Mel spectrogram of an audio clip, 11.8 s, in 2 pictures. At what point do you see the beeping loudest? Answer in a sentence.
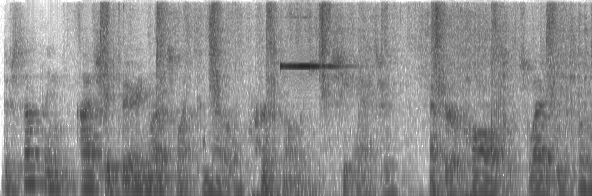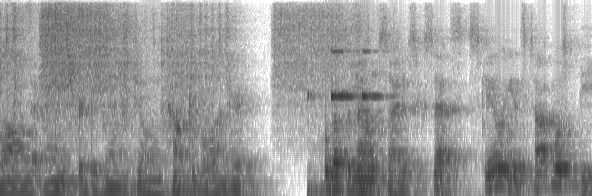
The loudest moment of the beeping is at 3 seconds.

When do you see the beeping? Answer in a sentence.
You can hear the beeping from 2.8 to 3.7 s and from 8.9 to 9.7 s.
